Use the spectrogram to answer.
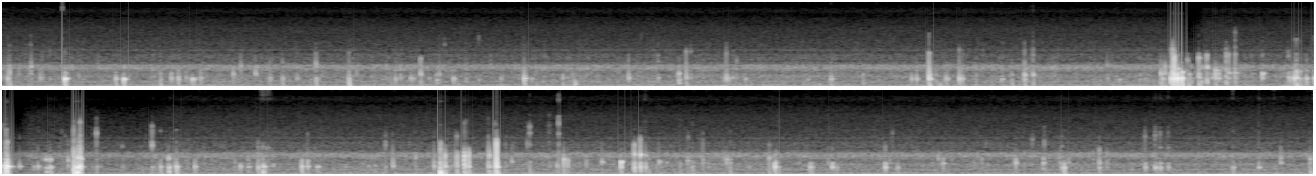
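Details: Loud gurgling, bubbling belly noises with clustered rumbles, the day after eating Chinese food and being sick all night, sounding like something swimming in the belly; active bowel sounds (borborygmi).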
